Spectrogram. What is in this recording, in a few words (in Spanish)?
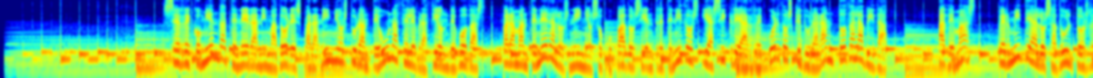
Spanish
